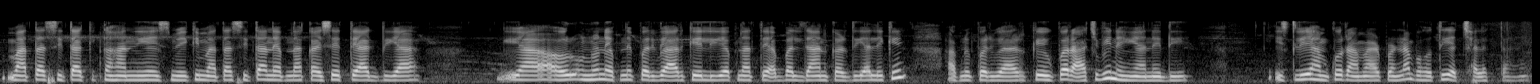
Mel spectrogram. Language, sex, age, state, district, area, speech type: Hindi, female, 30-45, Uttar Pradesh, Mirzapur, rural, spontaneous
